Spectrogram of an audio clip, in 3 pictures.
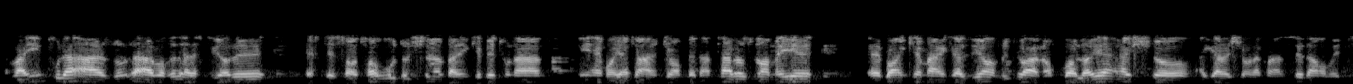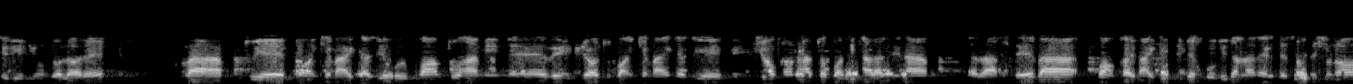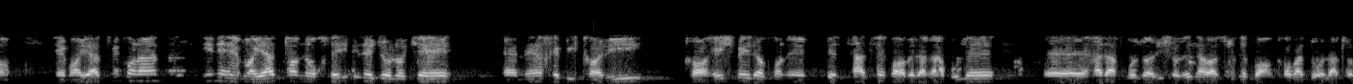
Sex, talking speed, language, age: male, 125 wpm, Persian, 50-69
